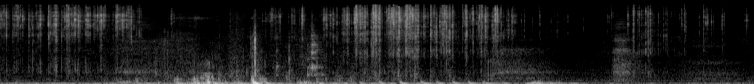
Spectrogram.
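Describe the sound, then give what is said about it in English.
A bunch of keys jangles as a mother shows them to a baby during play, with irregular metallic clinks and rattles shaken for several seconds, a sharper clatter partway through, then fading out. “How about the keys?”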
